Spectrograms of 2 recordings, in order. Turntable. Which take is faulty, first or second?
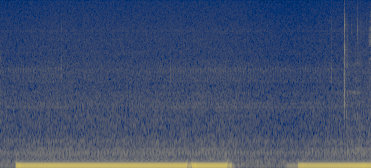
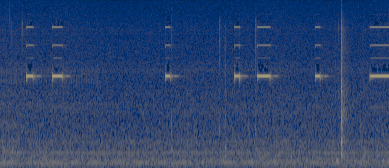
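first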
